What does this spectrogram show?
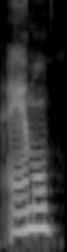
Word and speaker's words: Amell: How do you pronounce his last name? Amell.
